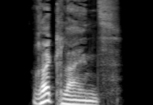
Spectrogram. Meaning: genitive singular of Röcklein
- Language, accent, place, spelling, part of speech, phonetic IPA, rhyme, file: German, Germany, Berlin, Röckleins, noun, [ˈʁœklaɪ̯ns], -œklaɪ̯ns, De-Röckleins.ogg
